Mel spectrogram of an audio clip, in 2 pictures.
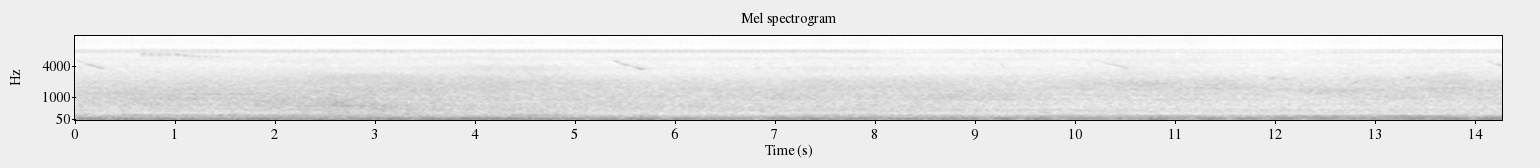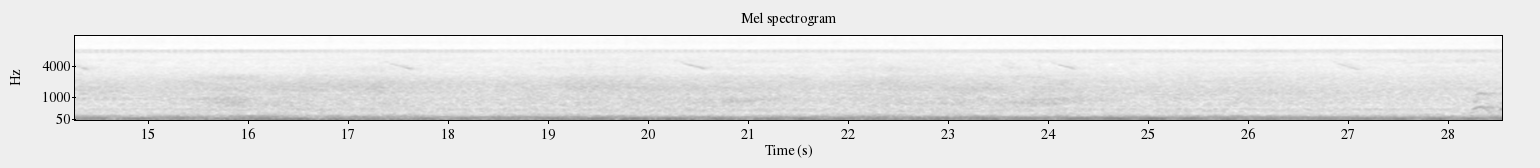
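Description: Honeybees buzzing around nucleus hives: a steady low hum that wavers as bees fly close. A short, high, falling chirp comes every three to four seconds.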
